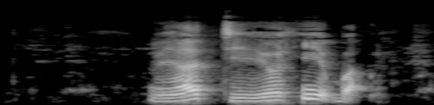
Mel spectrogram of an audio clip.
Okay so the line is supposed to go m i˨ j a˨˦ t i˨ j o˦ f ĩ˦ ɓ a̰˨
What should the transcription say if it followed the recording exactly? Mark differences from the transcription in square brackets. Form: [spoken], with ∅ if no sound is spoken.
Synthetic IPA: m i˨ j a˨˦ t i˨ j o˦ [h] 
